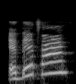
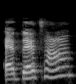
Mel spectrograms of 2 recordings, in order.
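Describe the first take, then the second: First: High incredulous question. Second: Rising disbelief, higher up; incredulous question. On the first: Repeating it to the co-host, higher and more incredulous. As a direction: push the disbelief up higher. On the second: Doubting the co-host's fifteen years, high incredulous question. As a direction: ask it half in disbelief. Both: Real, not acted.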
